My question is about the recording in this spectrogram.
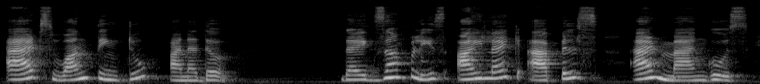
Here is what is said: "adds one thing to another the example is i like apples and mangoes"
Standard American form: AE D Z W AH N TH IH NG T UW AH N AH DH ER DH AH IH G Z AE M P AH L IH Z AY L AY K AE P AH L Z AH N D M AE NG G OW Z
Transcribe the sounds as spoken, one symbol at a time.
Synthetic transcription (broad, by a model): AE D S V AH N T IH NG T UW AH N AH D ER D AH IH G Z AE M P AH L IH Z AY L AY K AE P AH L S AH N D M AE NG G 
